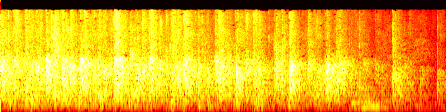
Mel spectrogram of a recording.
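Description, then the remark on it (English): At a morning church service, an audience gives the Lord a round of applause, a dense, steady wash of many hands clapping that stays loud for several seconds before starting to thin and fade at the end. “Let's just give the Lord a round of applause.”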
